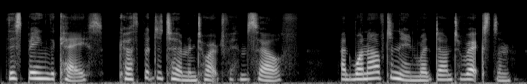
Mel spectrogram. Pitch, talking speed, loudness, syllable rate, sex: 225 Hz, 195 wpm, -19 LUFS, 5.8 syllables/s, female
